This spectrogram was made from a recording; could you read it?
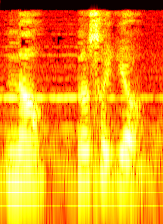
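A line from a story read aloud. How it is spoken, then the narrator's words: Man's broken voice. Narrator (Spanish): dijo el hombre con la voz quebrada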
